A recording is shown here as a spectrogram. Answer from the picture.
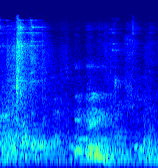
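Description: Speech: a man talking at a lectern.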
